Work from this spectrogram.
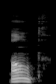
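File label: "entre", French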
